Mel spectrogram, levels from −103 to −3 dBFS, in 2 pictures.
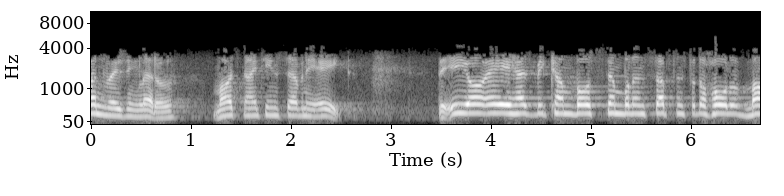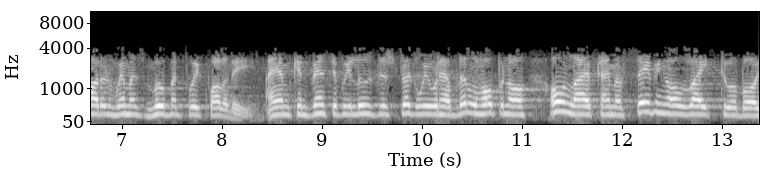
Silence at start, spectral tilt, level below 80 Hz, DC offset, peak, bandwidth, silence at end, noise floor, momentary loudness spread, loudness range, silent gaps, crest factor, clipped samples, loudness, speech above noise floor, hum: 0 s; -11.5 dB/octave; -60 dBFS; under 0.1%; 0 dBFS; 4 kHz; 0 s; -47 dBFS; 8 LU; 4 LU; none; 16 dB; under 0.1%; -16 LUFS; 32 dB; none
